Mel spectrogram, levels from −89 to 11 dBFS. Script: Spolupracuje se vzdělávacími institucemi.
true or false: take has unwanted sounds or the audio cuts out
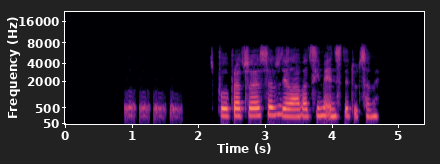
true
